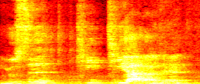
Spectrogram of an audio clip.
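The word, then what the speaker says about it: Iustitia: 스트요 저스티스란 단어는 서양의 유스티티아 유스티티아 여신 이름에서 왔습니다 그제가 라틴어 발음으로는 y 발이 나거든 예수가 지저스 지저스를 y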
